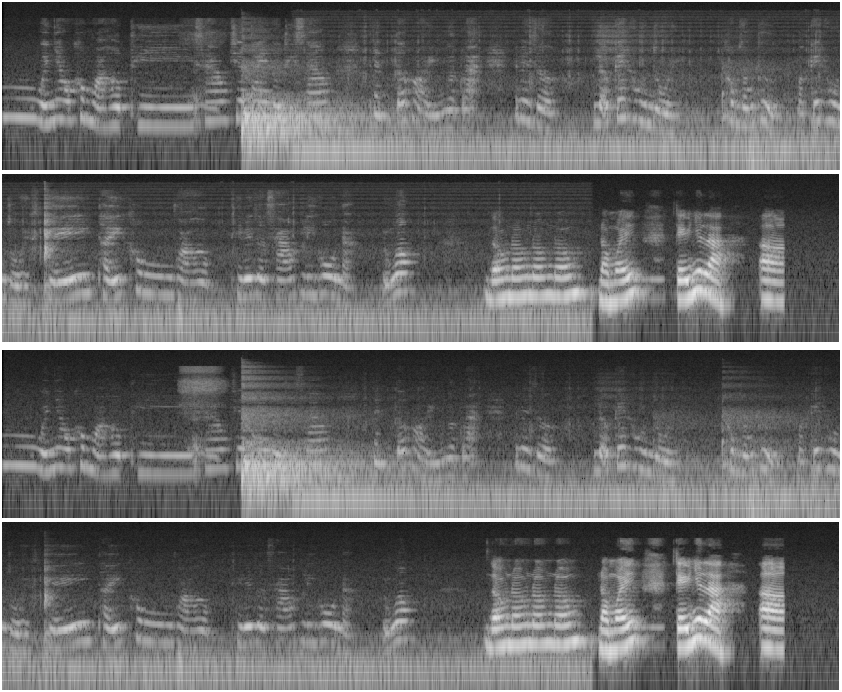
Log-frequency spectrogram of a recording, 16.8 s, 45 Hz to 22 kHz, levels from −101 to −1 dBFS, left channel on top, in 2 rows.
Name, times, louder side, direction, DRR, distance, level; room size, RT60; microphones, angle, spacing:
voice 1, 0.0-6.8 7.2-13.0 14.8-15.0, left 2 dB, 70° left, 3.6 m, -35 dB
sound 1, 2.4-5.1 6.5-8.6, equal, 25° right, 5.0 m, -34 dB
sound 2, 2.9-14.3, left 1 dB, 55° left, 6.4 m, -40 dB
voice 2, 13.2-16.2, right 4 dB, 75° right, 1.2 m, -20 dB
head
